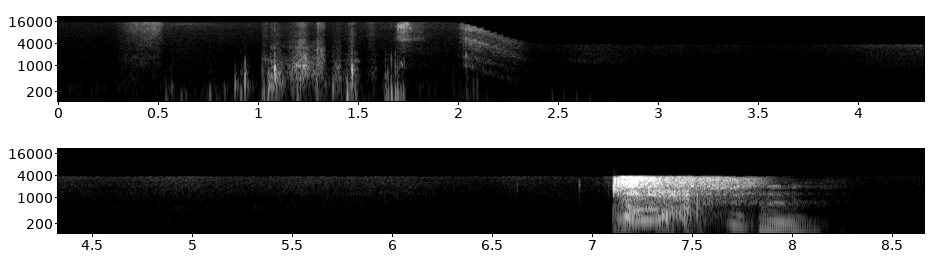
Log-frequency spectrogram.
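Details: Infant sneeze, filmed in slow motion: a series of soft breathy bursts, a quiet pause, then one sharp explosive sneeze, with some room noise.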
